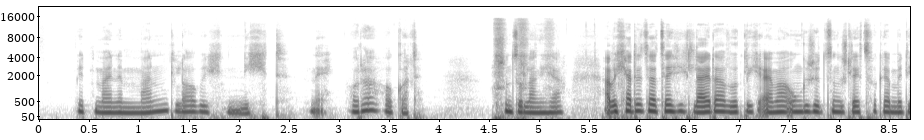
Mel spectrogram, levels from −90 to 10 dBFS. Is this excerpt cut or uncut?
uncut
